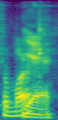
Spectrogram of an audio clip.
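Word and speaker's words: Remarque: Eric, is it Remark? Just Remark? – Yeah, it is.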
